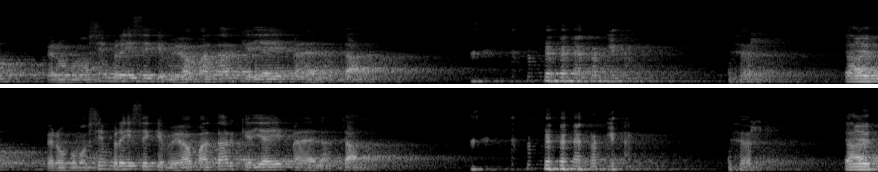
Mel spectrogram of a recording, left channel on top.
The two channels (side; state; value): both; normal; correlation 0.73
